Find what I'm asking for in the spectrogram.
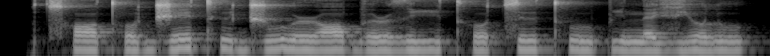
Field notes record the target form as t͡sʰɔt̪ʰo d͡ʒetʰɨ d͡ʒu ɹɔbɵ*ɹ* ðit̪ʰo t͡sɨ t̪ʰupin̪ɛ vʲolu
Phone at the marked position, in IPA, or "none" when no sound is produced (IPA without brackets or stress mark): ɹ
